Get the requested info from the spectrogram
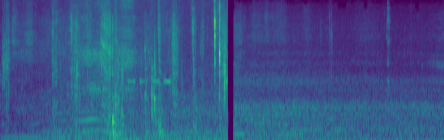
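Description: Car driving, heard from inside the cabin: a steady low hum of engine and road noise that begins abruptly about two seconds in. Before it come a few short knocks and sounds by the car.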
